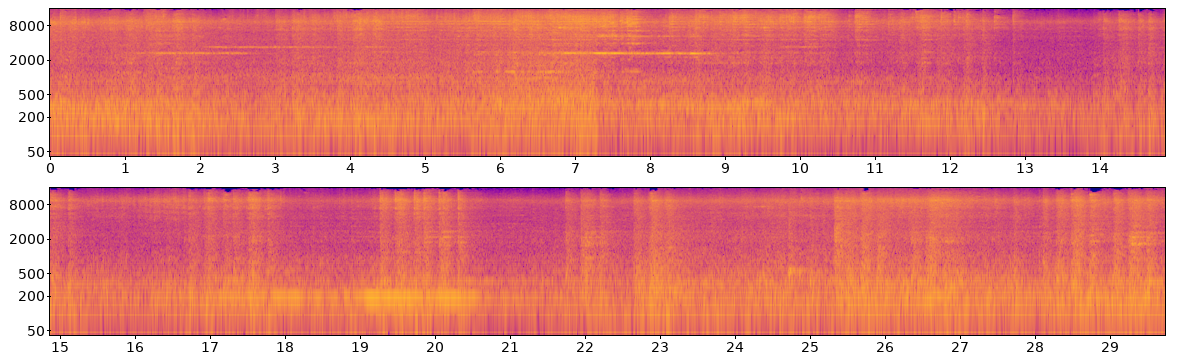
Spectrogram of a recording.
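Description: Freight train cars rolling past: a steady rumble of steel wheels with clickety-clack over rail joints. Brief high wheel squeals come about two seconds in and again about seven seconds in, and a louder low hum swells for a few seconds past the middle.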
